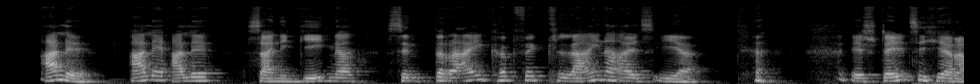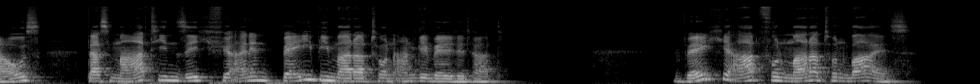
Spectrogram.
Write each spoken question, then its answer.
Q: Welche Art von Marathon war es?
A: Ein Babymarathon. Es war ein Babymarathon.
